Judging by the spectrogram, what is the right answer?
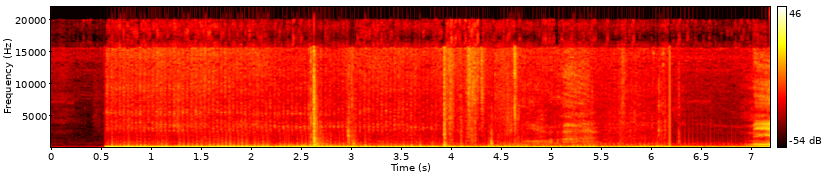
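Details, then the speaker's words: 2004 Subaru WRX just started after diverter valve replacement: rough, uneven low idle with irregular stumble about four times a second; engine misfiring. "you can hear this thing misfiring."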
